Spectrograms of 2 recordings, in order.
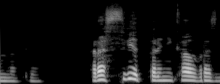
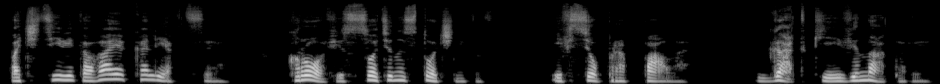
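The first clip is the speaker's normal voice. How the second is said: put-on low, slow bitter old witch; 4 semitones lower, slower than usual. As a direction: grieve the loss, then curse. Witch laments ruined blood collection.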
